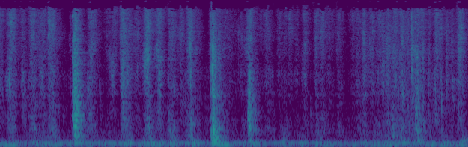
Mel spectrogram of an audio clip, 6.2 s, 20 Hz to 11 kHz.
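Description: Cheap 1-inch disposable paint brush dabbing and scrubbing stain onto rough plaster rock: a run of quiet brush strokes, with two louder taps about one and three seconds in.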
